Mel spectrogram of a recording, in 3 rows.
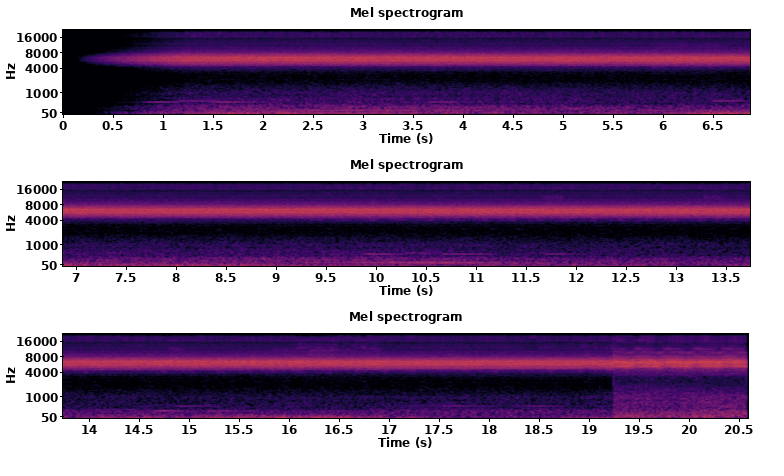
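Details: Platypleura hilpa cicada singing in July at Sanzhi, Taiwan, recorded with a Sony A7s3 and Rode VideoMic NTG; one unbroken, steady, high hissing buzz starts within the first second and holds at even loudness throughout, with faint low tonal notes beneath.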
